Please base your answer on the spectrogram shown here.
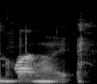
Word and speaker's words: Kwai: Like, you get like the Bridge Over the River Kwai is probably the only It's Kwai. Why, whatever. Your pronunciations are pretty how could I put it today?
